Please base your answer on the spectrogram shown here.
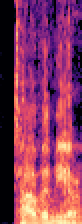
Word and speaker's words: Tavernier: Tavernier, I think, is the most common way it's said up here, but there is like 4 ways of saying it.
